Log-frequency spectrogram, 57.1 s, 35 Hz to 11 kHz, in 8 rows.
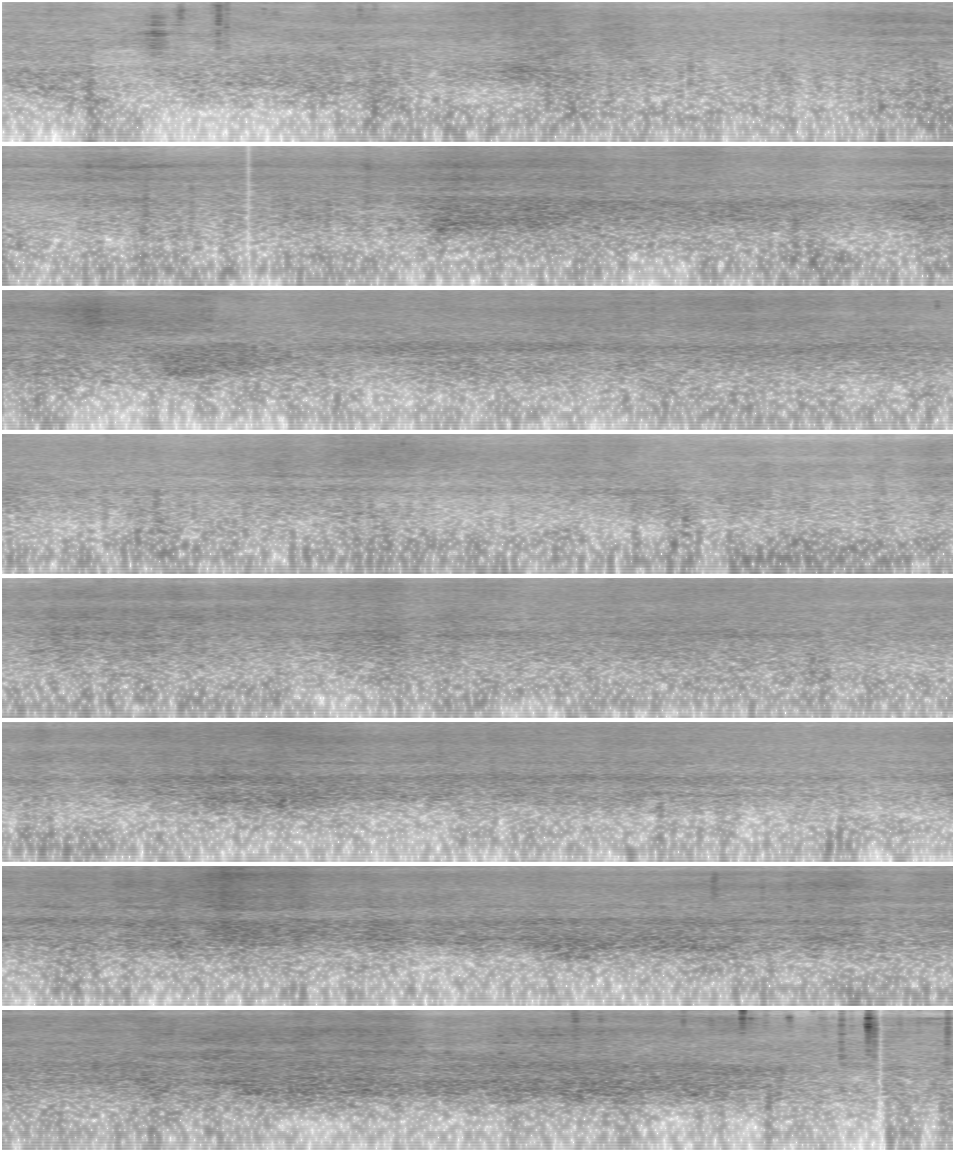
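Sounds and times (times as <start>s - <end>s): sea waves surging against rocks: 0.0s - 57.0s
wind buffeting microphone: 0.0s - 57.0s.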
